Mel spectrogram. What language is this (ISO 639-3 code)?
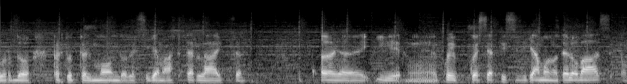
ita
